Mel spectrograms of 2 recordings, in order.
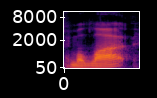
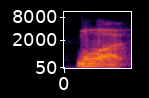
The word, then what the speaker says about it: Mellott: So I just found out that I pronounced your name wrong. It's Malat. Malott, yeah, that's okay.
